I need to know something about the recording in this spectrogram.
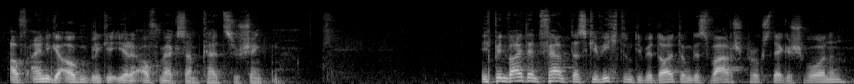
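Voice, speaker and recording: An actor playing a grave, conscientious senior judge in a radio play, speaking formally in a measured, earnest way. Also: male voice, low voice. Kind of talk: radio play acting in standard German.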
